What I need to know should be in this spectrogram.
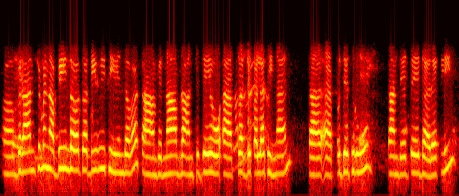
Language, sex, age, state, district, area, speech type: Sindhi, female, 30-45, Maharashtra, Mumbai Suburban, urban, conversation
